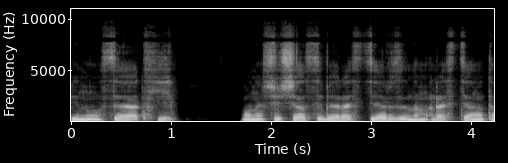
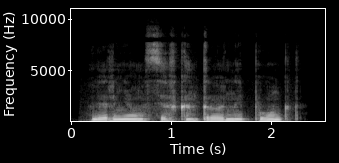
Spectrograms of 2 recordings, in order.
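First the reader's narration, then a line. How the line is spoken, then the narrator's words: Suggesting gently. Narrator (Russian): предложил Лидор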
